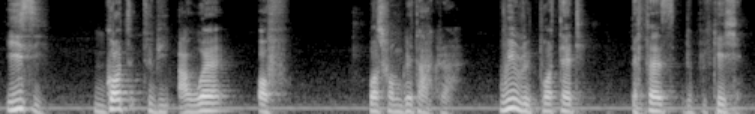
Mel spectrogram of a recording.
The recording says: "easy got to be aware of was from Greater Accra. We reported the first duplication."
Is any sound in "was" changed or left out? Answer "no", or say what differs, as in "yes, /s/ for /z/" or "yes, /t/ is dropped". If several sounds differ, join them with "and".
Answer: yes, /s/ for /z/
